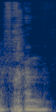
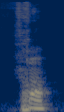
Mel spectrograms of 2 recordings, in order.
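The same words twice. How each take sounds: First: "Fran" said with a clear open "a" and a sounded "n", not nasal; preferred pronunciation. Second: "Fran" said the French way, with a nasal vowel like "franc"; "Fran" with a nasal ending; nasal French reading. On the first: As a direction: say "Fran" to rhyme with English "Ann". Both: Shown as a demonstration. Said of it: "je préfère le dire comme ça".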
